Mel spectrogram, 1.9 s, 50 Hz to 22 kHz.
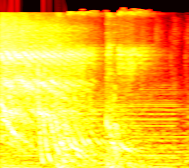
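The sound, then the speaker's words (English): Starship weapons fire in a space battle, loud overlapping zapping blasts that sweep downward in pitch, with a crashing burst partway through. “They are firing again. Shields down to 72%. Return fire, all weapons. Aye, aye, sir. Firing.”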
